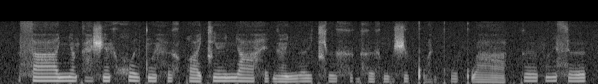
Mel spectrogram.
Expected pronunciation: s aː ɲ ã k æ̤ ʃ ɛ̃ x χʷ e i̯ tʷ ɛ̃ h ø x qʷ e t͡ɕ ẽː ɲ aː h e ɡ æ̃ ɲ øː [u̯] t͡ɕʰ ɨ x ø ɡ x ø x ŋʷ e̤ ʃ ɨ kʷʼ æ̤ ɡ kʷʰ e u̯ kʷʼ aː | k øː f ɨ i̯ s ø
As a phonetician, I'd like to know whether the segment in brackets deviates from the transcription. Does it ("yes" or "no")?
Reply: yes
